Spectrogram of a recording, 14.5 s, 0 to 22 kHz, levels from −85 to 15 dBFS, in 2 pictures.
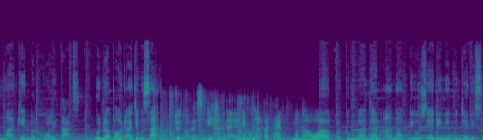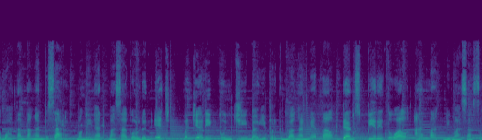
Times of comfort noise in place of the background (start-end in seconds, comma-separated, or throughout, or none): none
